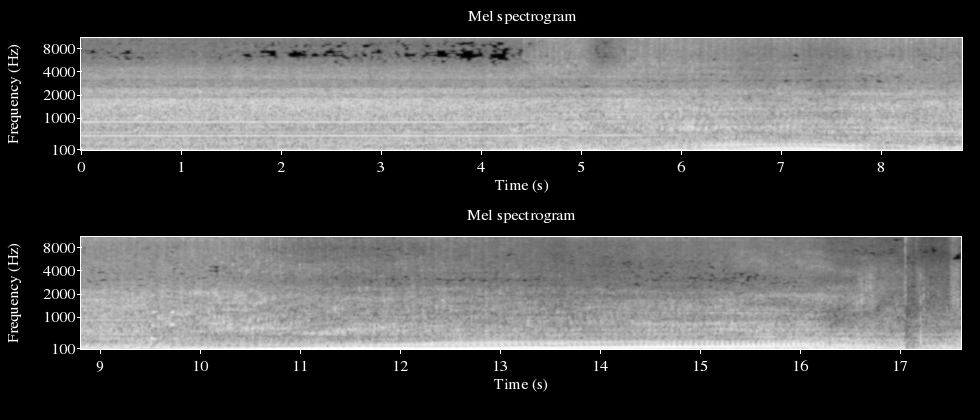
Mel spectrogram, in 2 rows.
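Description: Diesel engine of a modified 4x4 jeep laden with oil palm bunches, idling, revved once about six seconds in, then pulling away under load, its pitch rising steadily as it accelerates. The sound drops away near the end.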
